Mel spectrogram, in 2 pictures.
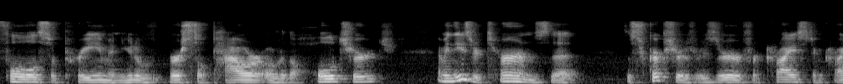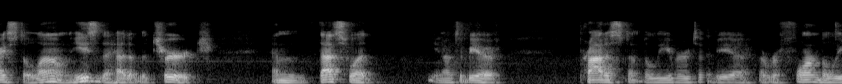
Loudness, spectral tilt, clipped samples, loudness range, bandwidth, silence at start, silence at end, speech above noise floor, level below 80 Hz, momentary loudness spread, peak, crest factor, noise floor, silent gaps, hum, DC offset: -20 LUFS; -5 dB/octave; under 0.1%; 6 LU; 8 kHz; 0 s; 0 s; 38 dB; -46 dBFS; 14 LU; -2 dBFS; 18 dB; -57 dBFS; none; none; under 0.1%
